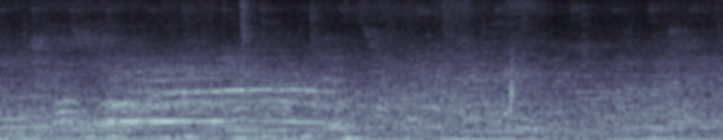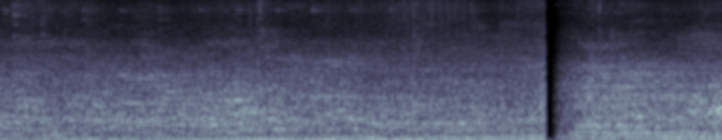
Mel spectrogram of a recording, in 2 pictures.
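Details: An exceptionally large head of cattle at a busy Indonesian cattle market, surrounded by traders bargaining over it. A single drawn-out, tonal moo rises early on and lasts about a second, over steady crowd chatter and market bustle.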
